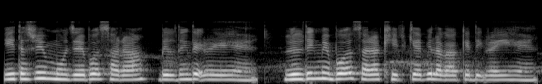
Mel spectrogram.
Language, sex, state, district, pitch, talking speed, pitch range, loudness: Hindi, female, Arunachal Pradesh, Papum Pare, 230 Hz, 230 wpm, 215-245 Hz, -15 LUFS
